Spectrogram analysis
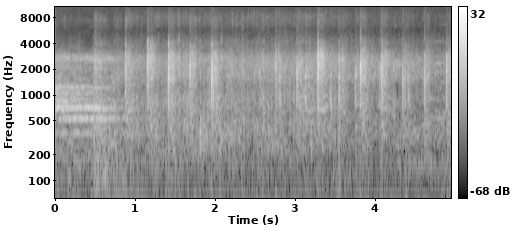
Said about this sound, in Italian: Gli applausi devono essere più grandi, più forti, più vivi. Un bel applauso ai poeti, no?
